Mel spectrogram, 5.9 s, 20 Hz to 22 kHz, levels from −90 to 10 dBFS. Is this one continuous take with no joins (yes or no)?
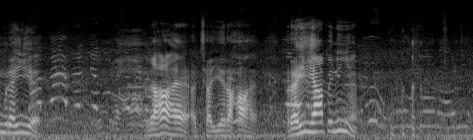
yes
